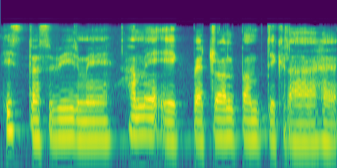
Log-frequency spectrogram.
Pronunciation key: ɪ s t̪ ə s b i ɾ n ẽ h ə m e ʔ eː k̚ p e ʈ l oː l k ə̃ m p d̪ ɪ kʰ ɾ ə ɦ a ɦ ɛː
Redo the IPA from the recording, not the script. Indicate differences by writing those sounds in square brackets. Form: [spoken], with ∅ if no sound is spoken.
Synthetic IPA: ɪ s t̪ ə s [w] i ɾ [m] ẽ h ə m e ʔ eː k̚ p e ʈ [ɾ] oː l [p] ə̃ m p d̪ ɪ kʰ ɾ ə ɦ a ɦ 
